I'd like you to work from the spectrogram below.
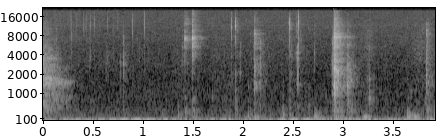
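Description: Terminal commands typed on a computer keyboard, with quiet irregular key clicks and taps in short bursts, close but soft, over a faint background hiss and no talk.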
